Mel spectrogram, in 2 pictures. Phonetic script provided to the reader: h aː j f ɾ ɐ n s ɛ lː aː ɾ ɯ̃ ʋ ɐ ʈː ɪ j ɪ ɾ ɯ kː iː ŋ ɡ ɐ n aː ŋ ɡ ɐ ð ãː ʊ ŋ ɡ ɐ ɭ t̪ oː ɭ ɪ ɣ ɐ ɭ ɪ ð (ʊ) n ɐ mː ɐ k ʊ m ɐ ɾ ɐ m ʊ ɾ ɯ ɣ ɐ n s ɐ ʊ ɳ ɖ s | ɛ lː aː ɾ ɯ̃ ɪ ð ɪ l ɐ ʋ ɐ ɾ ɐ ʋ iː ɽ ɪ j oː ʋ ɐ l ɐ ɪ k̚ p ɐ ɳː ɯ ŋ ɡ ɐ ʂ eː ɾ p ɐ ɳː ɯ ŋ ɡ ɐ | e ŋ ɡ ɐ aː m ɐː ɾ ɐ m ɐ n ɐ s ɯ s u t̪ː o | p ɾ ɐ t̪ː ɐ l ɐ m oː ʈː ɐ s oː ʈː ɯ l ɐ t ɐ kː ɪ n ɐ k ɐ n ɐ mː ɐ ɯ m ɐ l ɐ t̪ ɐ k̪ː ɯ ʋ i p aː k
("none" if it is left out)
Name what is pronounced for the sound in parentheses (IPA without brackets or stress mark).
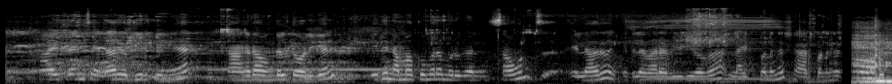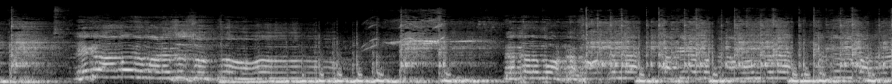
ɯ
